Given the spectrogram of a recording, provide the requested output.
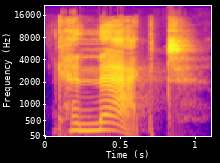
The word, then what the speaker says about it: connect: then you're absolutely right it's the second syllable connect longer louder higher in Pitch but if we were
